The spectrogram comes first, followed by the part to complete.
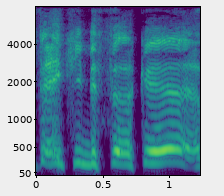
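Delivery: very loud, high, slow, belted cartoonish voice. Quoting a joke t-shirt slogan: South Park voice. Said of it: "I say it in a sort of South Park voice".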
